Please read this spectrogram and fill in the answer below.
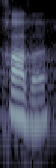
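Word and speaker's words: קוה: It's pronounced kava, and there's two different sides to it.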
